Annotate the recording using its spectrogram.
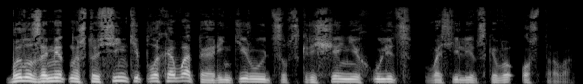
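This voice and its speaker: A man reads an audiobook in a calm, steady storytelling style. His voice sits in the mid range, and the recording is dry and studio quality.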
